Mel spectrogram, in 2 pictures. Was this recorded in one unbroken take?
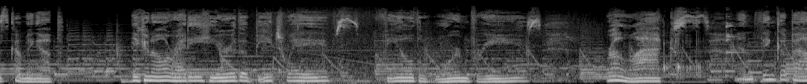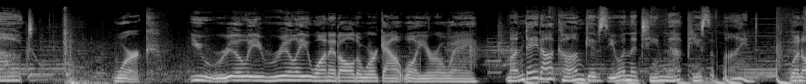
yes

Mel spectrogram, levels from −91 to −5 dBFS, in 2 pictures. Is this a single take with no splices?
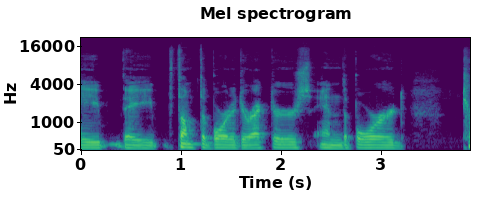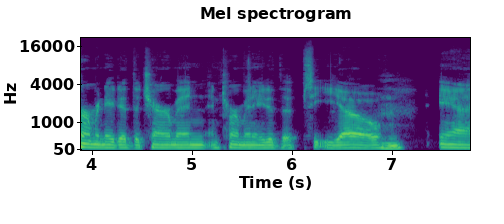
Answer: yes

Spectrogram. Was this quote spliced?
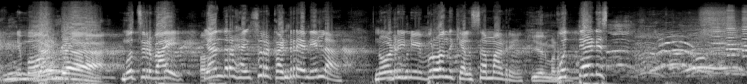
yes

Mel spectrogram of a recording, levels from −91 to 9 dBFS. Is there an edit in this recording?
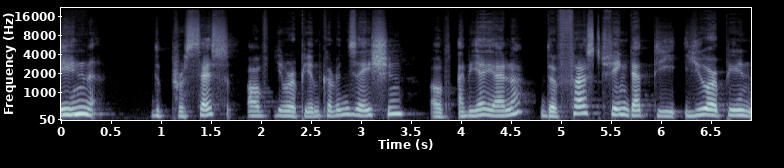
yes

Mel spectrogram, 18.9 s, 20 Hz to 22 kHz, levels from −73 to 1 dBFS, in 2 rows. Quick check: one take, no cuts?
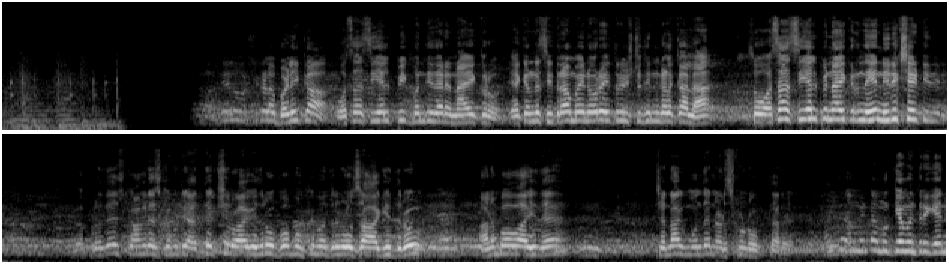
no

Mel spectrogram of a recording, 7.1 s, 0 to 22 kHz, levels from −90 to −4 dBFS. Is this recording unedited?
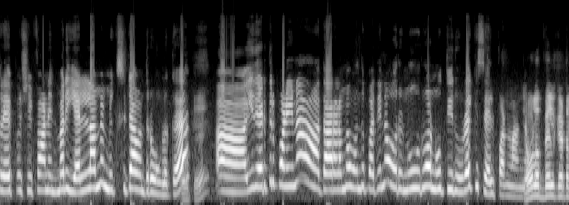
yes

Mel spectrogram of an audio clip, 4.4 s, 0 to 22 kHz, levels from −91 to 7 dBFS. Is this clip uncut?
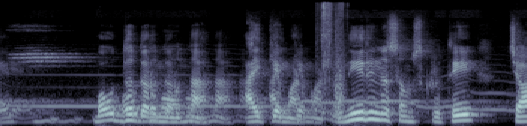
no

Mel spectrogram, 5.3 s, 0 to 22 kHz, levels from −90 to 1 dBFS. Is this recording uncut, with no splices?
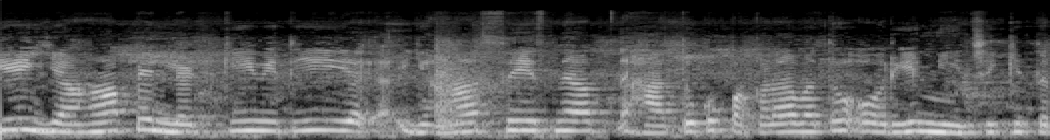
yes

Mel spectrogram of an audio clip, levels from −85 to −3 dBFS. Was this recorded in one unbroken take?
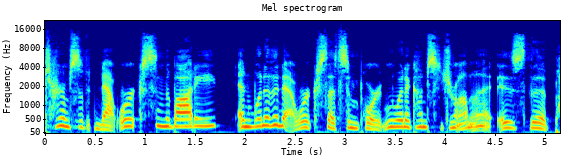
no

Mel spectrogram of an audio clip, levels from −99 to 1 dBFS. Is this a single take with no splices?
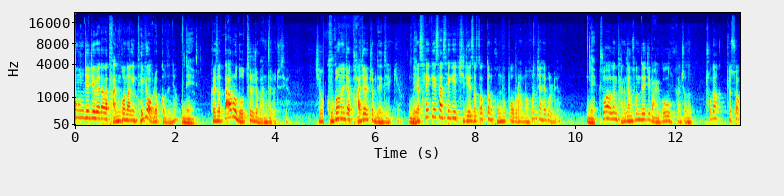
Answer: no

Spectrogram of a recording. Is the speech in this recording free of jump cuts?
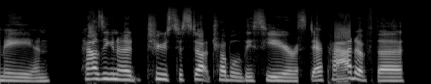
no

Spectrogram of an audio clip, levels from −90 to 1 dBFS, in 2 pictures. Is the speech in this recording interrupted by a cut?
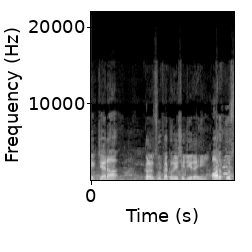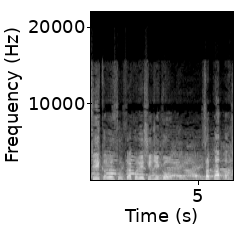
yes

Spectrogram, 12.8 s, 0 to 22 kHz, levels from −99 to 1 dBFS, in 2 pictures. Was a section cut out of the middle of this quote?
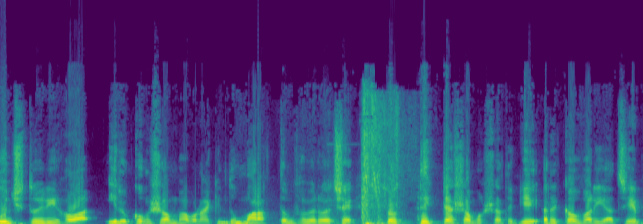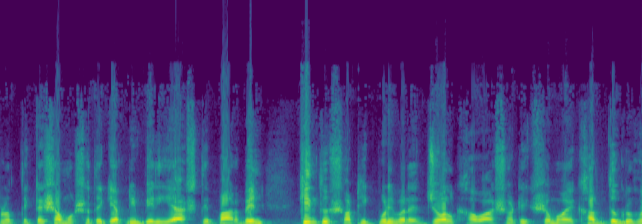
yes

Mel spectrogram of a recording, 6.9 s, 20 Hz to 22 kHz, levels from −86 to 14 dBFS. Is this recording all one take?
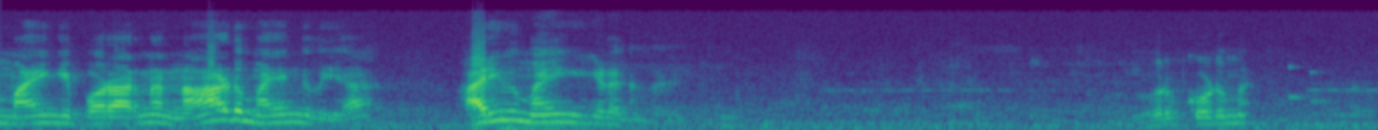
yes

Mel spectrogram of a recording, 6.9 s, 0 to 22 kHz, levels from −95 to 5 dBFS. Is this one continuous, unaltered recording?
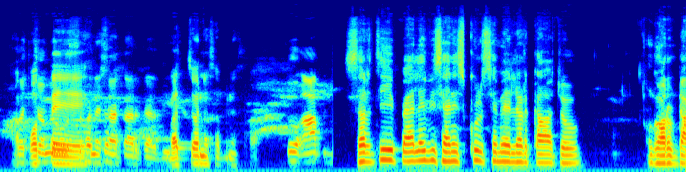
no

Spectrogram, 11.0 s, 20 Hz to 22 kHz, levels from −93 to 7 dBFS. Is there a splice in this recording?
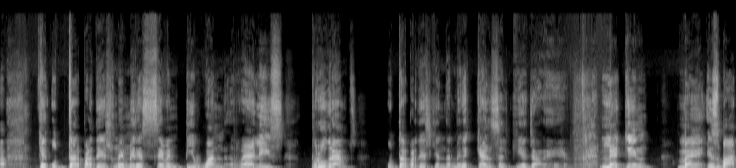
no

